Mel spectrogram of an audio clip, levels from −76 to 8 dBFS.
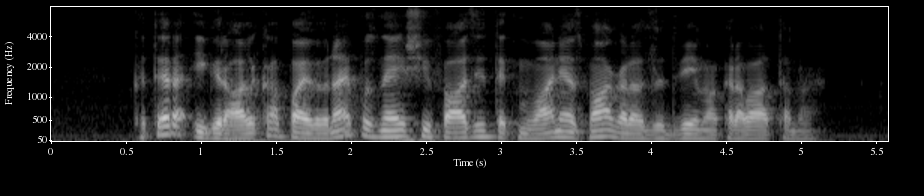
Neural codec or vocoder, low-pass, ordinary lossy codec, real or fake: none; none; none; real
